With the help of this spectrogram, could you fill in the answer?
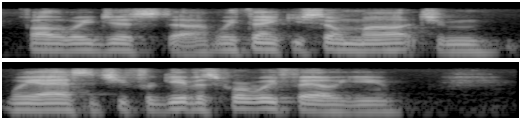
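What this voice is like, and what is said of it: Northeast Tennessee Appalachian accent. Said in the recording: “you can tell by my dialect, I'm not from New York or anywhere like that. I'm from a little place up in Northeast Tennessee ... when I say hillbilly, it's hillbilly”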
